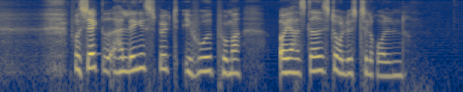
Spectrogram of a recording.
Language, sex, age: Danish, female, 19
